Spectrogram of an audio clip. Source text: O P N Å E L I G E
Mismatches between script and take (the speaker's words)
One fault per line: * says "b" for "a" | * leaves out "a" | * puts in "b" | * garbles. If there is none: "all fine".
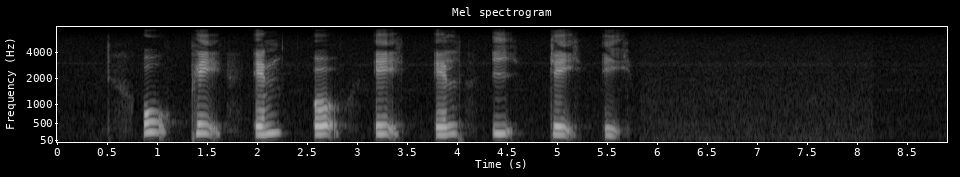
all fine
